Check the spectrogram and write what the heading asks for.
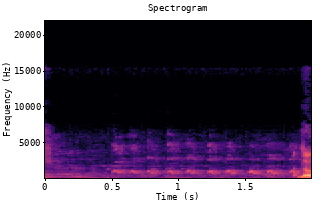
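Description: A bird calling: a fast run of short, evenly repeated notes, about seven a second, lasting over a second.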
